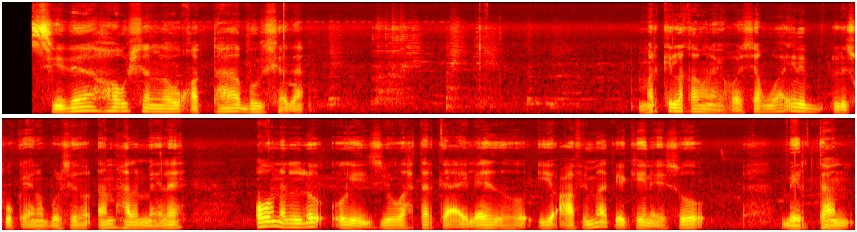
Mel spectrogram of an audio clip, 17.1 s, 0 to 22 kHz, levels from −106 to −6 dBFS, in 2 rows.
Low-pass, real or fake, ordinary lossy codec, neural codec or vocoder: none; real; none; none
